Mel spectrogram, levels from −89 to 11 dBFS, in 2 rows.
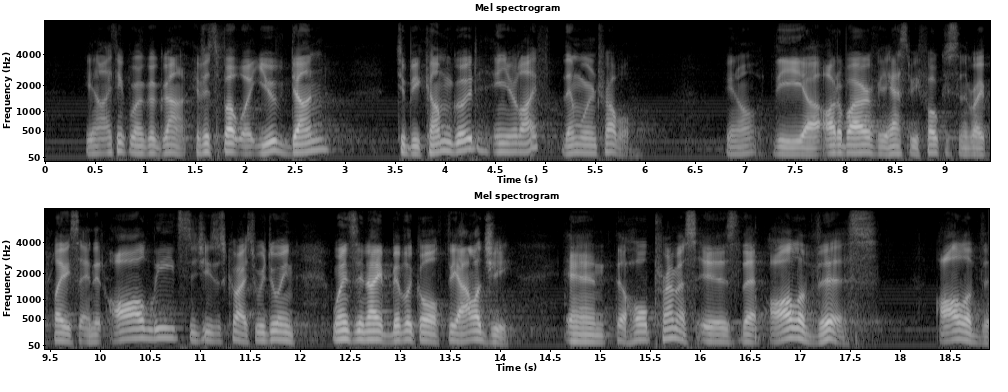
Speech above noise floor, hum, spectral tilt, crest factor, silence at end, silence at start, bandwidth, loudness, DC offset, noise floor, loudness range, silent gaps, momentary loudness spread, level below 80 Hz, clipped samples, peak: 36 dB; none; -6.5 dB/octave; 22 dB; 0 s; 0.4 s; 8 kHz; -25 LUFS; under 0.1%; -61 dBFS; 4 LU; none; 13 LU; -60 dBFS; under 0.1%; -4 dBFS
